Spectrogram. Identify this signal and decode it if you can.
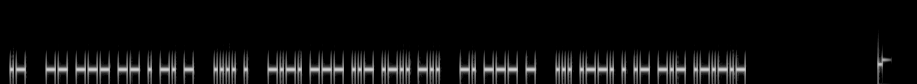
Morse code, heard as a keyed tone, about 37 wpm, 700 Hz. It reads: A MOMENT HE COULD NOT SPEAK.
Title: Sentences from Top 1100 Words 40wpm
